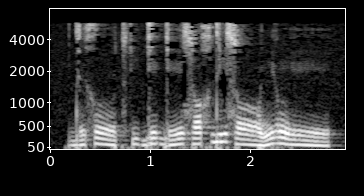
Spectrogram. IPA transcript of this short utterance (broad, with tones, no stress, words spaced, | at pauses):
dɘ˩˧xoː˧˩t͡sʼi˧˩ ɡe˧ɡeː˩˧ zɔ˧χ di˥ zɔː˧˩nʲɔ˥ŋeː˧˩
